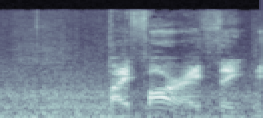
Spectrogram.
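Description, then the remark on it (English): A pickup's diesel engine drones low and steady under mild acceleration, heard from inside the cab, with a lot of air sound and a little extra rattle, while a man's voice talks over it in the second half. “we are in a mild acceleration here. I think that's noisier than the Cummins.”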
